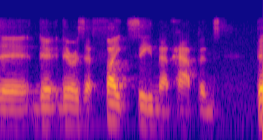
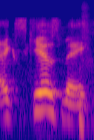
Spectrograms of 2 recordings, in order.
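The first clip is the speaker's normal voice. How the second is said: nerd voice; 4 semitones higher, 7 dB quieter than usual. Retold or imitated. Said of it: "the nerd voice".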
